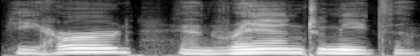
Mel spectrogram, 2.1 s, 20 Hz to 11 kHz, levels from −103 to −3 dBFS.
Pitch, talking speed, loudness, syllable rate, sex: 155 Hz, 200 wpm, -15 LUFS, 3.9 syllables/s, male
